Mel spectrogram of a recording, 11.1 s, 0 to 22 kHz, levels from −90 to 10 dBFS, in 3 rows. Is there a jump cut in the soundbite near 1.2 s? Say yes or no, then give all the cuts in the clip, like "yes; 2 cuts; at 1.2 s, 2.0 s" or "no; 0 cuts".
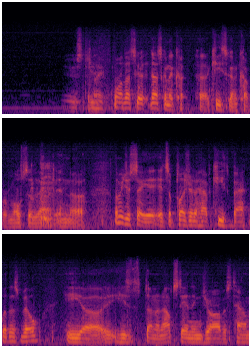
yes; 1 cut; at 1.2 s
